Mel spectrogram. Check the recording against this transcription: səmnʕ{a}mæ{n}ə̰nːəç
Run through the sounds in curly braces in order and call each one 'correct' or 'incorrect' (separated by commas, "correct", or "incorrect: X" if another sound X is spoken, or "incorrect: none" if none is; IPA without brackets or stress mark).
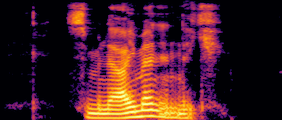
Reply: incorrect: i, correct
